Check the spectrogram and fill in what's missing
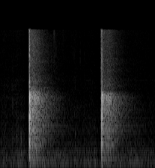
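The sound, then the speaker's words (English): A slow golf clap: two sharp, crisp hand claps about a second apart, each trailing off in a brief ringing tail, with no voices and near silence between them. “Is that a golf clap? Slow clap?”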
